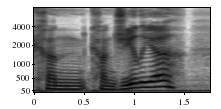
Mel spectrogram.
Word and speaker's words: Congelia: And then they released Congelia, that's how I'm pronouncing it. It's C-O-N-G-E-L-I-A.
